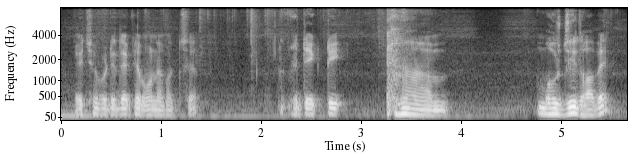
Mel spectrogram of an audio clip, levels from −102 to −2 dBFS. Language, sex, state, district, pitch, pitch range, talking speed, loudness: Bengali, male, Tripura, West Tripura, 95 Hz, 80-105 Hz, 105 wpm, -17 LUFS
